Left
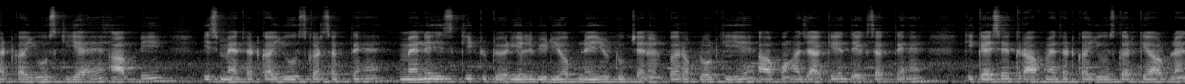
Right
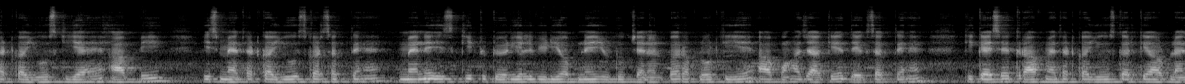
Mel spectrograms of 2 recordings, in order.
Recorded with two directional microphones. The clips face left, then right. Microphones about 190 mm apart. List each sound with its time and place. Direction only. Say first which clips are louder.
0.7 s speech: right 3 dB; 15° right (ahead or behind)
